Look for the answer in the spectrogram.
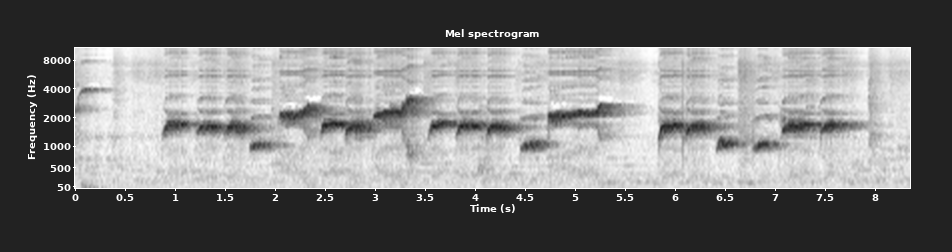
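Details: Bornean white-rumped shama in full 'dar der dor' song, used to coax another bird into singing: rapid run of clear whistled notes, stepping up and down, with bright rising slurs and a brief gap midway.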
